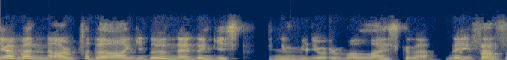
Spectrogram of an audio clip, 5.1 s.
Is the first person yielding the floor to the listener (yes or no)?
yes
